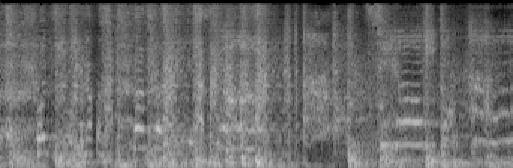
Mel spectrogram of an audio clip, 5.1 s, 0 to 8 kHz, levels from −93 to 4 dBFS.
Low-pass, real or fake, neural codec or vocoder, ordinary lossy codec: none; fake; codec, 16 kHz, 1.1 kbps, Voila-Tokenizer; none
